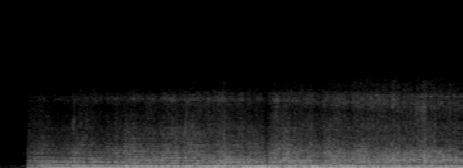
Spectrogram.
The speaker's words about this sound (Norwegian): Et fly fyker over de grønne steppene i Den sentralafrikanske republikk, og ut fra flyet kommer tunge sekker dalende.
